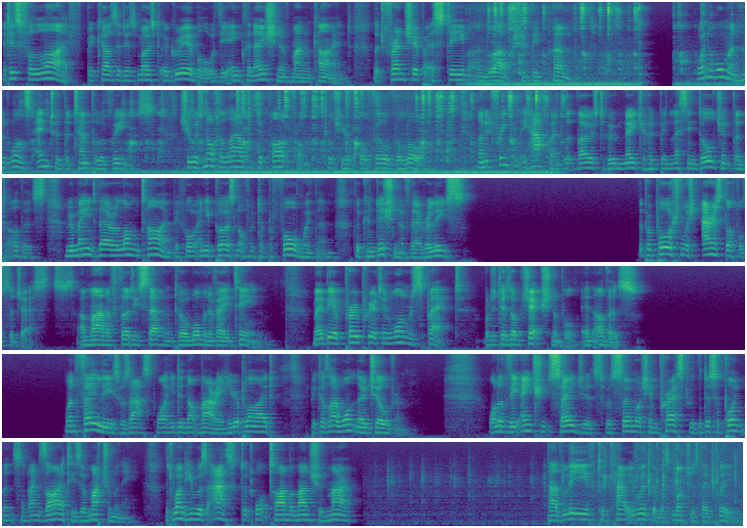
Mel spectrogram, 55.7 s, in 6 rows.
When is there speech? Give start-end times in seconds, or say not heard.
0.0-7.4, 8.7-24.4, 26.6-35.9, 38.0-50.8, 53.2-55.6.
